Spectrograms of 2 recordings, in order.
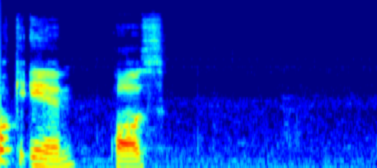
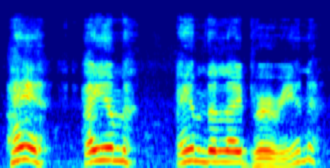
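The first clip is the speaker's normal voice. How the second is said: halfling librarian; 10 semitones higher, 5 dB louder than usual. Acted. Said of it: "He goes".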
